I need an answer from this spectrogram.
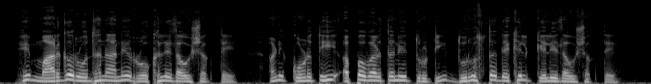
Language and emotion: Marathi, neutral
